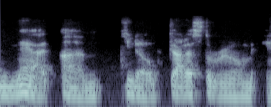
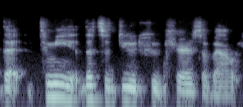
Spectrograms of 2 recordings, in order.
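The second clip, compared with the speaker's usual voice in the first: ordinary talk, nothing marked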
